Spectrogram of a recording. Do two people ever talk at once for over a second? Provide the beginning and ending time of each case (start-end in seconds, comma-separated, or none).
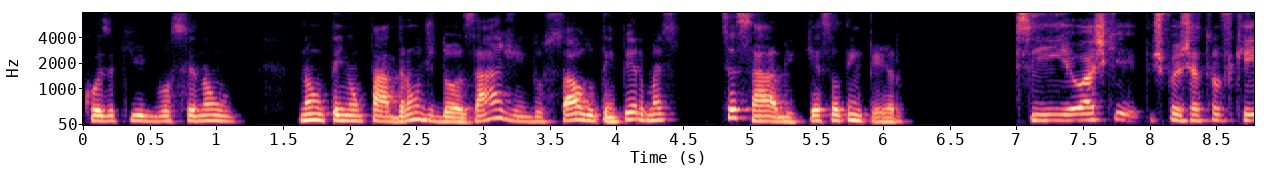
none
